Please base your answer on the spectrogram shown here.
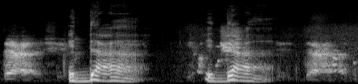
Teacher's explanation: أصله إد تعى بالتاء ثم صار ادعى · Term: دال مشددة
